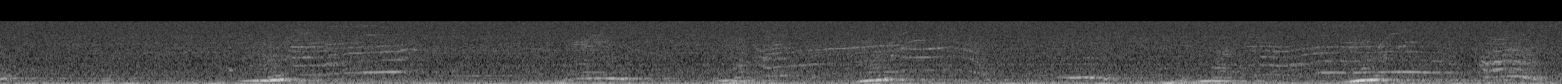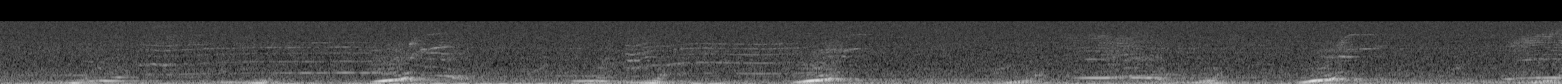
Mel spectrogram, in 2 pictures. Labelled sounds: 2.9	4.2	humpback whale, 0.86 to 4.1 kHz
7.7	9.6	humpback whale, 0.86 to 2.5 kHz
12.5	13.6	humpback whale, 0.83 to 6.2 kHz
14.8	15.1	humpback whale, 0.83 to 1.2 kHz
17.0	18.5	humpback whale, 0.83 to 2.2 kHz
19.8	20.2	humpback whale, 1.5 to 4.4 kHz
22.3	23.2	humpback whale, 0.86 to 2.7 kHz
23.8	24.3	humpback whale, 1.7 to 2.1 kHz
29.1	29.4	humpback whale, 1.9 to 4.1 kHz
30.8	31.2	humpback whale, 1.1 to 1.3 kHz

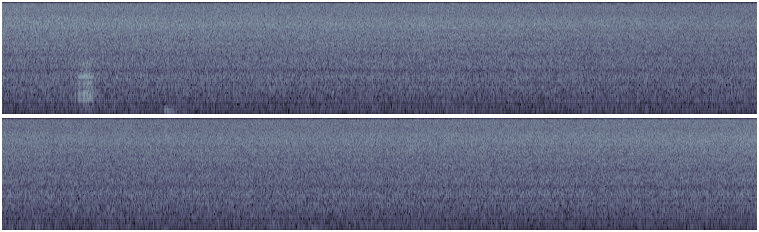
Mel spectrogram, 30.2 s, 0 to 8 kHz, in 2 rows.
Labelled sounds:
1.5	1.8	croaking sound likely from a nearby submerged object, 0.88 to 1.1 kHz

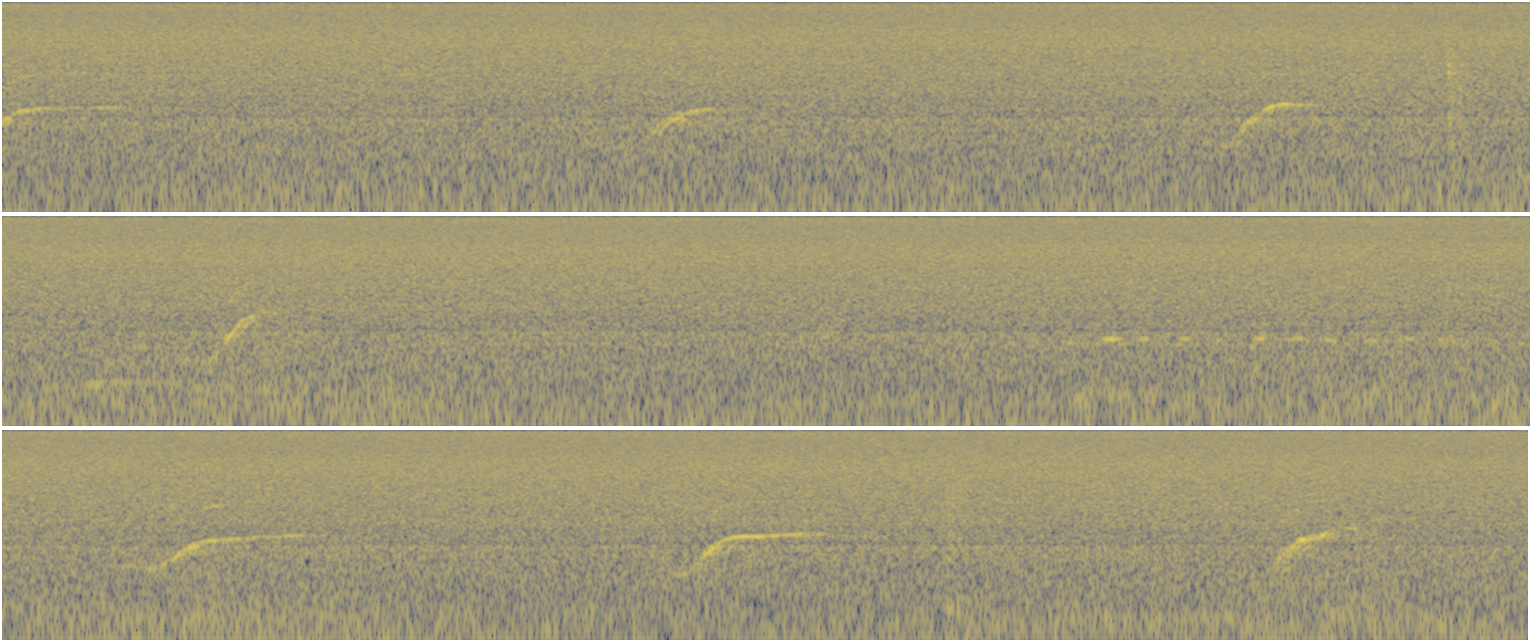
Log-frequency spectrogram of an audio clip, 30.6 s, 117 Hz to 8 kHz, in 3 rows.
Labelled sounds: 0.0	0.4	humpback whale, 0.80 to 0.99 kHz
4.4	4.8	humpback whale, 0.80 to 0.96 kHz
8.3	8.8	humpback whale, 0.80 to 1.1 kHz
21.6	22.4	humpback whale, 0.80 to 1.1 kHz
25.1	25.8	humpback whale, 0.80 to 1.1 kHz
29.0	29.3	humpback whale, 0.80 to 1.1 kHz

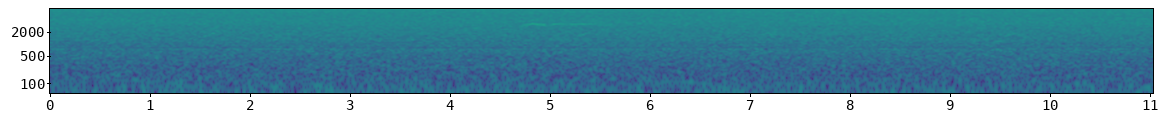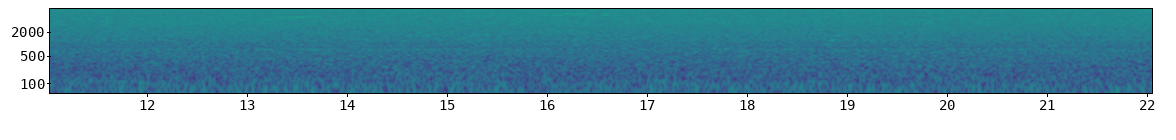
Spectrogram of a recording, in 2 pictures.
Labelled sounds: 4.7	5.5	killer whale, Bigg's (transient), 3.0 to 3.3 kHz
13.3	13.8	killer whale, Bigg's (transient), 4.4 to 5.0 kHz

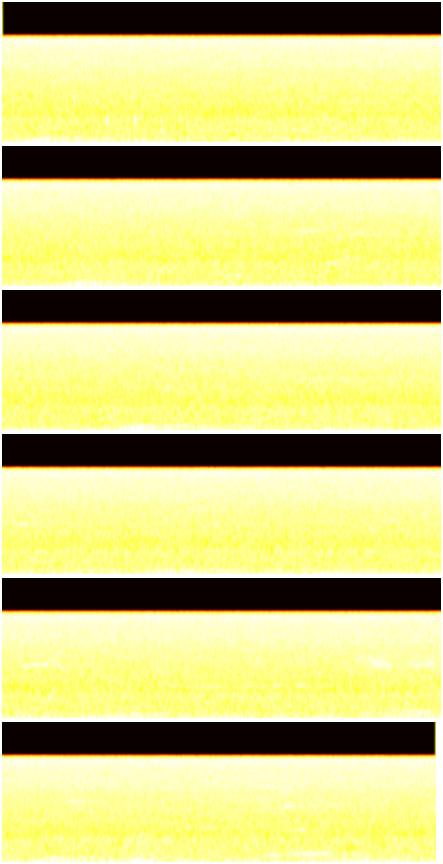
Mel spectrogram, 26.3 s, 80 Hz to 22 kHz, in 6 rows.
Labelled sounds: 7.3	7.6	humpback whale, 1.8 to 2.0 kHz
17.8	18.1	humpback whale, 1.7 to 2.0 kHz
21.2	21.9	humpback whale, 1.7 to 2.2 kHz

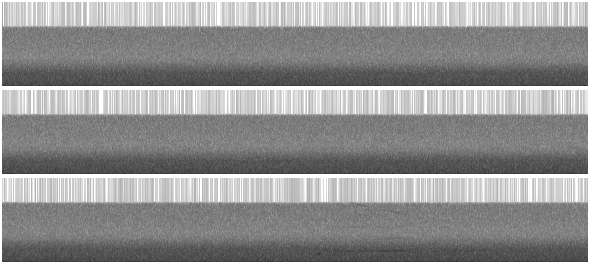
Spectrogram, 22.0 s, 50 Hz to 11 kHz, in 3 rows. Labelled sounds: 18.1	21.9	killer whale, Bigg's (transient), 1.2 to 1.7 kHz

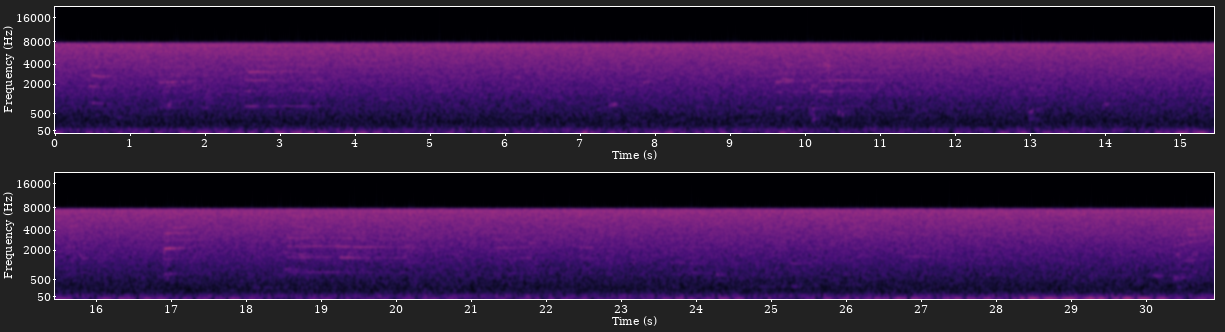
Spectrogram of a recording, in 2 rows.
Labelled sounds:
0.4	0.8	killer whale, northern resident, 2.6 to 2.8 kHz
1.4	1.7	killer whale, northern resident, 2.1 to 2.2 kHz
2.5	3.0	killer whale, northern resident, 2.2 to 3.9 kHz
9.6	9.9	killer whale, northern resident, 2.0 to 2.2 kHz
10.2	10.8	killer whale, northern resident, 2.2 to 2.4 kHz
16.9	17.2	killer whale, northern resident, 2.1 to 3.7 kHz
18.5	19.8	killer whale, northern resident, 1.4 to 2.4 kHz
30.5	30.8	killer whale, northern resident, 2.6 to 2.8 kHz

